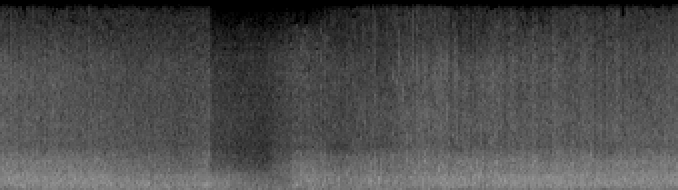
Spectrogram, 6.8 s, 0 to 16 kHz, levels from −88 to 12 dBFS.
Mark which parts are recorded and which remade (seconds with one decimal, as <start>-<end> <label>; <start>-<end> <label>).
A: 0.0-1.8 recorded; 1.8-3.5 remade; 3.5-5.0 recorded; 5.0-6.2 remade; 6.2-6.8 recorded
